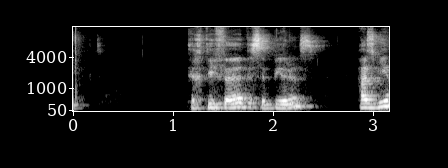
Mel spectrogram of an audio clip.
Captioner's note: non-english speech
